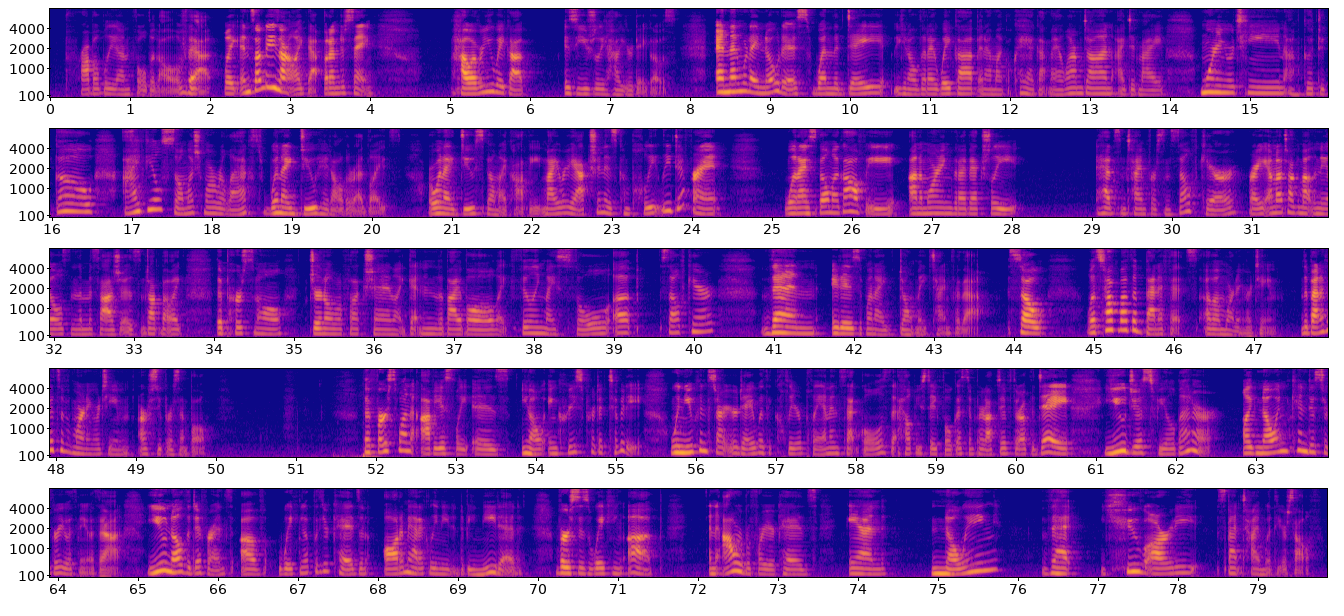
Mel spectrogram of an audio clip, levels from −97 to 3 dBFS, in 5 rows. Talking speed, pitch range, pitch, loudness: 180 wpm, 170-210 Hz, 185 Hz, -30 LUFS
